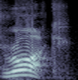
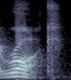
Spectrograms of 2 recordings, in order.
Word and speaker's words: Roark: Yes, it's like roar like a lion, and then the end of New York. Combine them, you got Roark. – Tanner Roark, like right. Rhymes with cork.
